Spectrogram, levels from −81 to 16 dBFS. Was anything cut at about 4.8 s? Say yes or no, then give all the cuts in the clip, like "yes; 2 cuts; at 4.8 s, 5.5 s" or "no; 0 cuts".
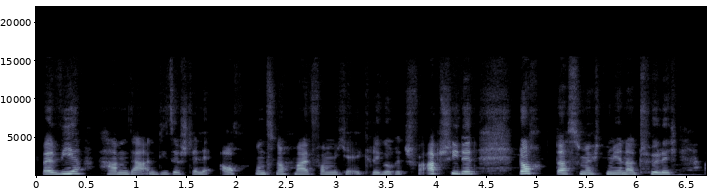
no; 1 cut; at 2.1 s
